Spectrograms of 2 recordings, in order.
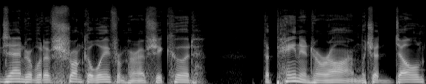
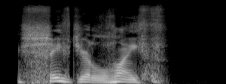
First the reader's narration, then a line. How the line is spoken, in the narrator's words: said, through clenched teeth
